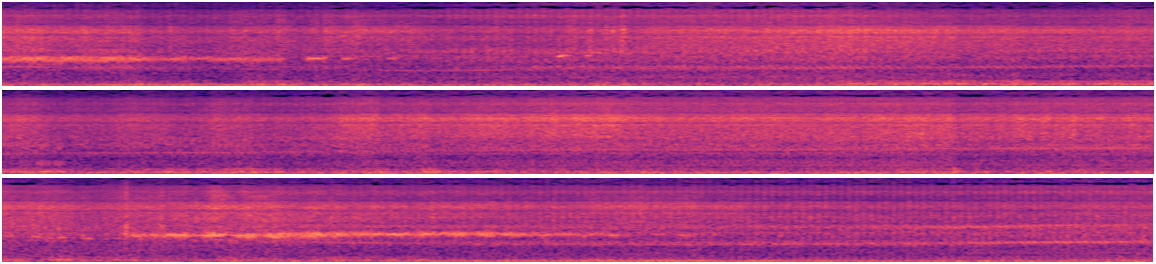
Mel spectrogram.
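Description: A go-kart engine whines loudly close by, rising and falling in pitch through the turns.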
